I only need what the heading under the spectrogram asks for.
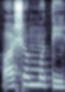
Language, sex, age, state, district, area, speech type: Bengali, female, 30-45, West Bengal, Purba Medinipur, rural, read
